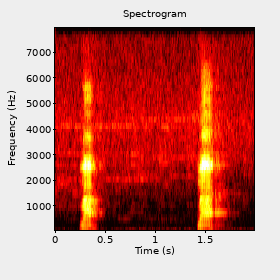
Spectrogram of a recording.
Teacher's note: sin tono, que es una pronunciación muy rápida de la sílaba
